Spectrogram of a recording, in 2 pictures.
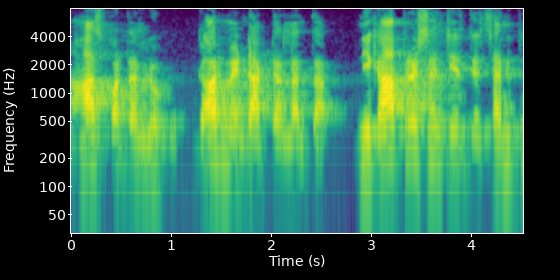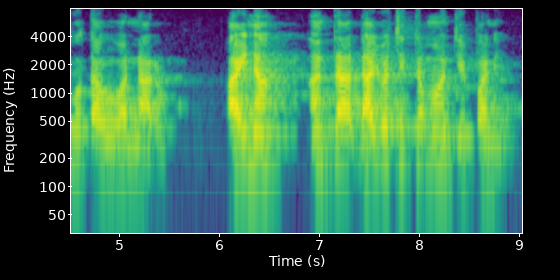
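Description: Raising and projecting his voice, a man speaks at a high pitch with fairly even intonation. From East Godavari agency area, Andhra Pradesh, India. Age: 70s. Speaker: church founder. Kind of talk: testimony. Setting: church.

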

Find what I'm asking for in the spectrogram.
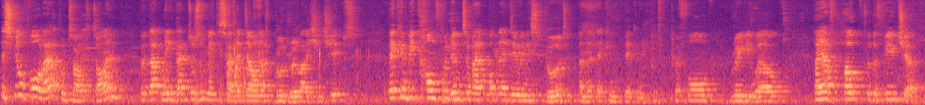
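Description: Over light background noise and audible room echo, a man speaks at a moderate pace in a high pitch. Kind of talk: talk to children. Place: classroom. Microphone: camera far.

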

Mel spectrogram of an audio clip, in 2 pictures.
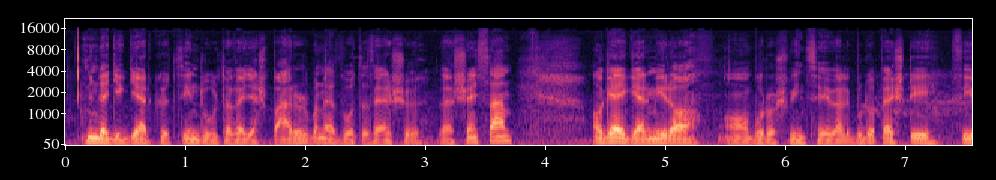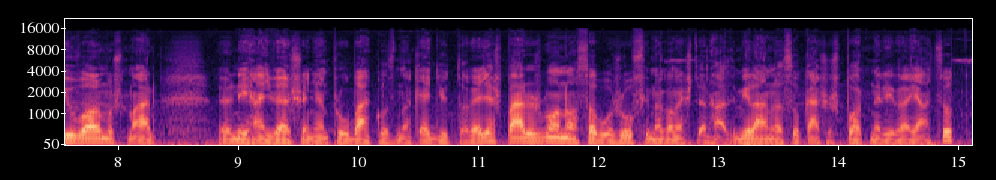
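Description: A man speaks in a normal speaking voice, fairly low in pitch with ordinary variation. The pace is moderate and the sound is dry with no echo. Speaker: badminton coach. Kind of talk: interview.

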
